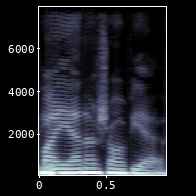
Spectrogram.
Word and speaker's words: Mayana Geneviére: Mayana Geneviére. – Yeah, Mayana. Why can't I say it? Mayana Geneviére.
